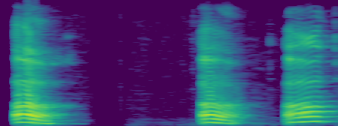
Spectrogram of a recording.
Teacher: अ, अ, को जब आप बोल रहे हो तो हमारी सिर्फ जीभ मध्य में ही उठ रही है, इसलिए इसे हम मध्य स्वर कहेंगे।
